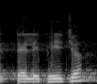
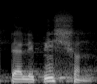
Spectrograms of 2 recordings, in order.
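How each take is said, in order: First: "টেলিভিশন" with a voiced j, te-li-bi-jon; "টেলিভিশন" as te-li-bi-JON, presented as American; claimed American pronunciation. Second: "টেলিভিশন" with sh, te-li-bi-shon; "টেলিভিশন" as te-li-bi-SHON, presented as British; claimed British pronunciation. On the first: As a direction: say "টেলিভিশন" ending in jon, tune rising. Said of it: "আমেরিকানে". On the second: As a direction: say "টেলিভিশন" ending in shon, tune falling. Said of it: "British টেলিভিশন". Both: Shown as a demonstration.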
